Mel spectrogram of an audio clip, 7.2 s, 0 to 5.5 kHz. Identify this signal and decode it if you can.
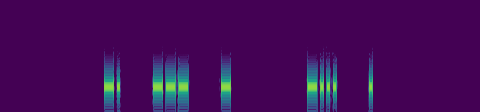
Morse code, heard as a keyed tone, about 25 wpm, spaced as for 13 wpm, 600 Hz. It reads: NOT BE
